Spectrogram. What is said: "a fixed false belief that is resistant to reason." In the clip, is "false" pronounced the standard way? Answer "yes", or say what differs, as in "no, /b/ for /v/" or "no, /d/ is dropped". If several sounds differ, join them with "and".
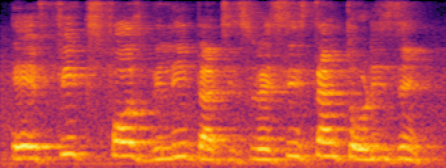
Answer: no, /l/ is dropped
